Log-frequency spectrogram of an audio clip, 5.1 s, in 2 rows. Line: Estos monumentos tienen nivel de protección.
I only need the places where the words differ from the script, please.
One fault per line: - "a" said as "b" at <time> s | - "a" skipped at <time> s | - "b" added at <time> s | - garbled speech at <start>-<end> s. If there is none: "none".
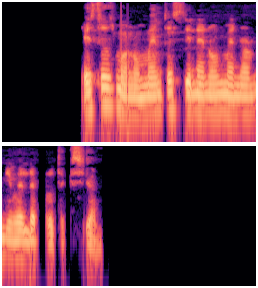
- "un menor" added at 2.1 s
